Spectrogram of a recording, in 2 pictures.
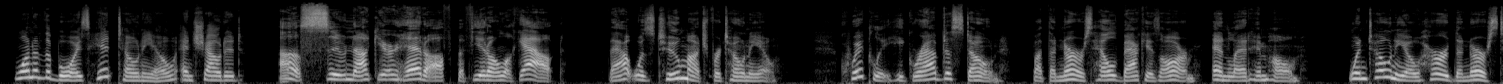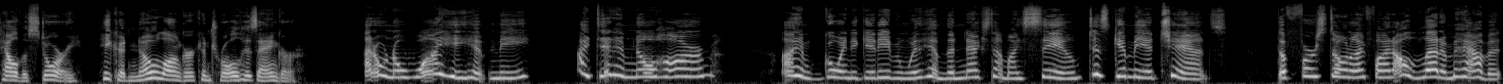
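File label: Audiobook Bully Mom Narrator; Tonio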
